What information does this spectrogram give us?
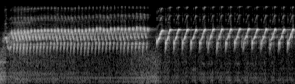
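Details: Song of a male canary: a dense buzzing trill for a second and a half, then a rapid series of sharp rising-falling notes.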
